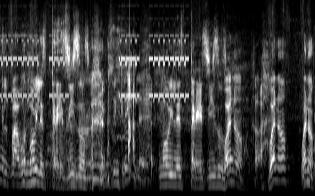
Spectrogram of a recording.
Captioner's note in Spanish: Suena el celular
